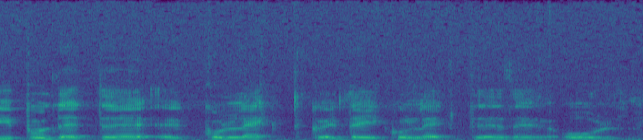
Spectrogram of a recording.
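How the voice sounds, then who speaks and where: The speaker is a man with an Italian accent. He talks at a fairly slow pace. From Italy. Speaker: veterinarian. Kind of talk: seminar talk. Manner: halting.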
